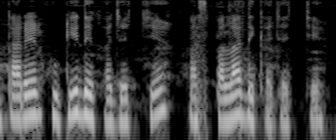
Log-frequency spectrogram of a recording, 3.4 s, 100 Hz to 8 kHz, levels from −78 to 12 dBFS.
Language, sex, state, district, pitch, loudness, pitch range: Bengali, female, Assam, Hailakandi, 200 Hz, -18 LUFS, 185-215 Hz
